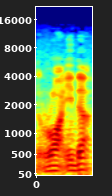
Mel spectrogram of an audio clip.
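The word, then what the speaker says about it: رَاعِنَا: Jadi kalau bacanya panjang, ra aina 2 harakat, dia jadi maksud lain. Maksud ra'ina itu maksudnya perhatikan kami ya. Tapi bila dipanjangkan sikit, dia jadi apa? Penggembala kami. Penggembala, daripada perkataan ra'in, kullukum ra'in, setiap kamu adalah pemimpin ya.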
